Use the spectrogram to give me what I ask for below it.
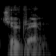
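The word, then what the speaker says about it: children: हां चिल्ड्रन या चिल्ड्रन चिल्ड्रन drawn नहीं होता बल्कि ड्रेन चिल्ड्रन बताओ जी पहला पहला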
